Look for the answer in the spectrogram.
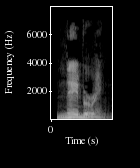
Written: neighboring

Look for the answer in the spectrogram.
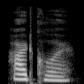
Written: hardcore

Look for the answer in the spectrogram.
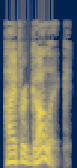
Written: hypergolic

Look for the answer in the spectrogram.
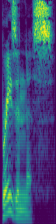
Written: brazenness

